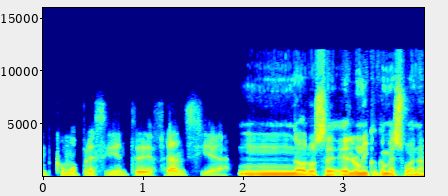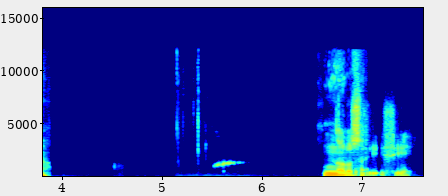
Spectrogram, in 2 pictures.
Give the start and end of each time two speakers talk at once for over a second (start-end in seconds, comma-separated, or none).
none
